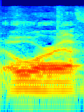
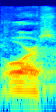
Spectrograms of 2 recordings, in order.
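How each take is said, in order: First: Each letter is said separately. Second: It is said as a single word. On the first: "you probably pronounce it O R F" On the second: "We usually we don't pronounce the letters. We just say O R Fs"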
